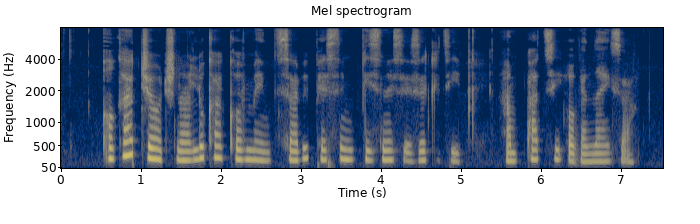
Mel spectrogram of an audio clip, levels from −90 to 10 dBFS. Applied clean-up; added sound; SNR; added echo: none; none; none; none.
